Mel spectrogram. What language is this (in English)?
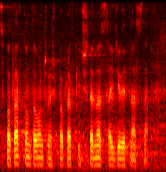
Polish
